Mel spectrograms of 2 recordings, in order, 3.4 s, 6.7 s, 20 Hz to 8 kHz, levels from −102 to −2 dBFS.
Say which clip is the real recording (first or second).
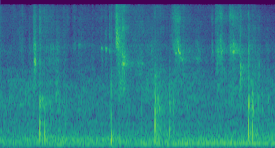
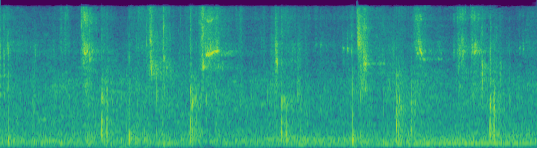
second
